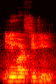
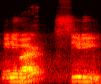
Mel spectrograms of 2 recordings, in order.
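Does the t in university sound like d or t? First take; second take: t; d. First: The t is said as a clear t. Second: The t is said like a soft d. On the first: The speaker calls it wrong. "আমরা বলি না ইউনিভার্সিটি" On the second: The speaker calls it right. "সিডি কেন বলবো?"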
